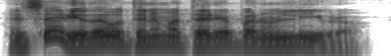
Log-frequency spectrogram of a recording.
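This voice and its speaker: A man's voice: medium pitch, very animated, fast. A man with a Cordoban Argentine accent hosting a podcast, reading listener mail aloud and adding sarcastic, wry asides. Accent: Cordoban Argentine Spanish. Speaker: podcast host.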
